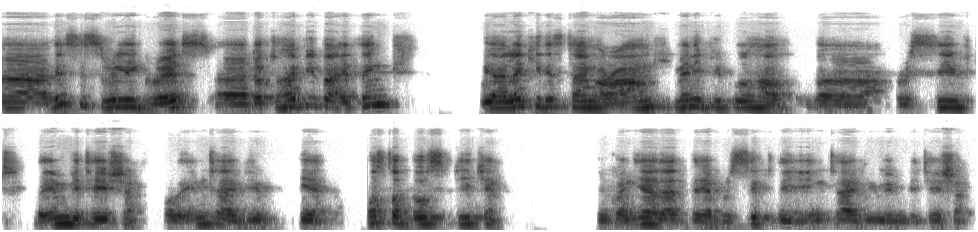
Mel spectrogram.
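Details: Adult speaker; Typical speech.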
